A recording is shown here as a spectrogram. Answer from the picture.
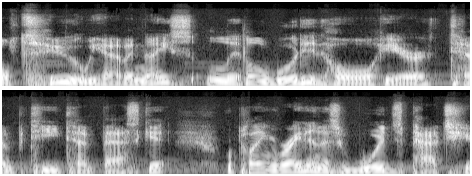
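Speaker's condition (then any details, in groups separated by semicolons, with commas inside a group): No condition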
